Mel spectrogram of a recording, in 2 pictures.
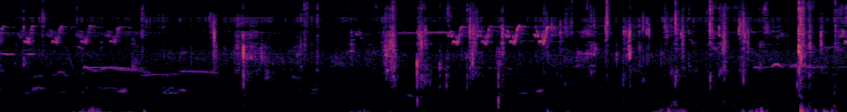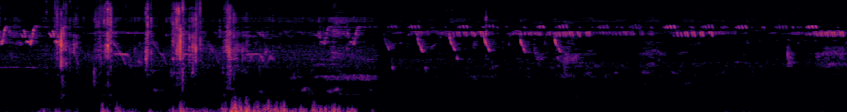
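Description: Birds chirping and calling, over irregular low rumbling that cuts off abruptly about twelve seconds in. After the cut, a thin, high, repeated chirping goes on.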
